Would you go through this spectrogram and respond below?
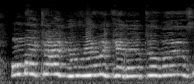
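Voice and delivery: high, fast, gushing; mock thrilled stranger. Imitating a thrilled texter, high and fast. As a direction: squeal it like an excited stranger.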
